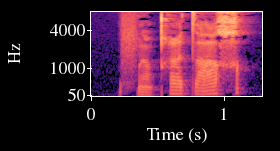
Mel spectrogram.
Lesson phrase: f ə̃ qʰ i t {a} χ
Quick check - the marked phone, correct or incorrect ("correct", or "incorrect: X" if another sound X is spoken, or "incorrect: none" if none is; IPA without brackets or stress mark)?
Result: correct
